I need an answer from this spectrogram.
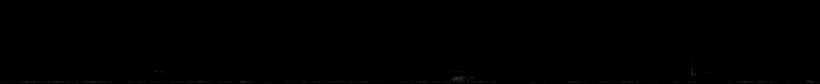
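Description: Near silence with faint bird chirping: short falling chirps, a few each second, over a faint steady low hum.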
